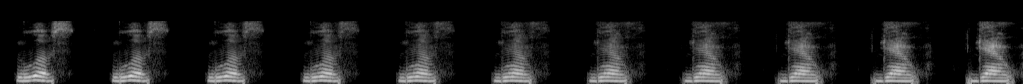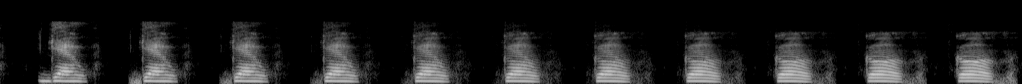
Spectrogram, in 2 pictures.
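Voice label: Proto-Indo-European gwous to Persian gov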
